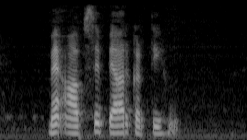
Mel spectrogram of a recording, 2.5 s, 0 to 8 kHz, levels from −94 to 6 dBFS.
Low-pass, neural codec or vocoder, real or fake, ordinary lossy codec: 7.2 kHz; vocoder, 44.1 kHz, 80 mel bands, Vocos; fake; MP3, 48 kbps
